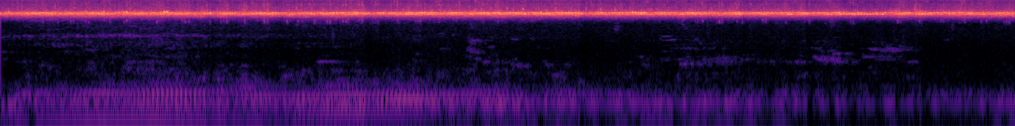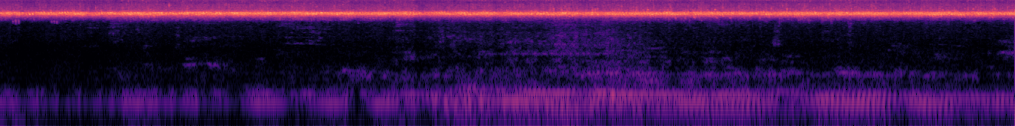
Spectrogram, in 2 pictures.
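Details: Thousands of crickets in a cricket farm chirp as one unbroken, high, ringing trill, steady throughout, with low background rumble and occasional faint scraping sounds.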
